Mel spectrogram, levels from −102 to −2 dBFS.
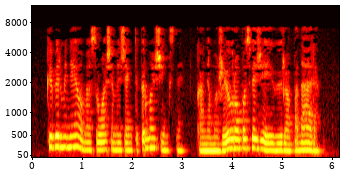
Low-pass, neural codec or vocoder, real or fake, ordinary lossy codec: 7.2 kHz; none; real; MP3, 32 kbps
